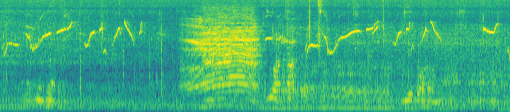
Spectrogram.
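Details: A tame, fat cow herded in the afternoon calling the female gives one moo of about one second, partly masked by rustling noise, a low hum and steady twittering of small birds.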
